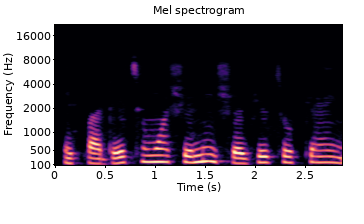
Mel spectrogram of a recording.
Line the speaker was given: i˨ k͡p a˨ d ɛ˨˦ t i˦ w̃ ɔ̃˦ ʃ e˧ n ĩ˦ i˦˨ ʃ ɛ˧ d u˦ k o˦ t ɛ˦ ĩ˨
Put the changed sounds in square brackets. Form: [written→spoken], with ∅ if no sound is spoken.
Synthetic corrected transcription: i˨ k͡p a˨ d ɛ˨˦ t i˦ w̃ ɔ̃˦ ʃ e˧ n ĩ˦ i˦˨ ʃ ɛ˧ [d→d͡ʒ] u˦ [k→t] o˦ [t→k] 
